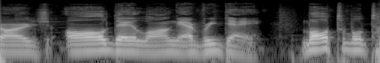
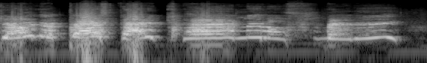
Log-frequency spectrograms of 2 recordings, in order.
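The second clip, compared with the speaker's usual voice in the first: shrill, raised, loud, high-pitched voice; 9 dB louder than usual. Retelling what Mom said to the speaker as a young kid: imitating a loud, high-pitched voice. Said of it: "in a real loud, high-pitched voice".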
